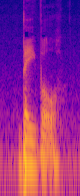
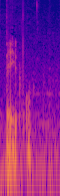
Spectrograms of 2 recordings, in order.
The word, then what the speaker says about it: Babel: As it is pronounced in the lead single. – It's not how that movie title is pronounced. – Babel. – Yes. – I would have gone with Babel, but then when I listened to it again this morning, they'd clearly say Babel, so I'm going with Babel.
